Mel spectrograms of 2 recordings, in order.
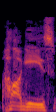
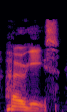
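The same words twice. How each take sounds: First: "hoggies" said with the vowel of hog; original pronunciation. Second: "hoagies" with a long oh in place of hog's vowel; Philly-accent pronunciation. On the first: Explaining the sandwich name's Hog Island origin, original pronunciation of "hoggies". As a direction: say "hoggies" to rhyme with doggies. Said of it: "they called them hoggies, which eventually". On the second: Explaining how the name changed in Philadelphia, Philly pronunciation of "hoagies". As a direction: say "hoagies" as HOE-geez. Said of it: "with that Philly accent became hoagies".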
